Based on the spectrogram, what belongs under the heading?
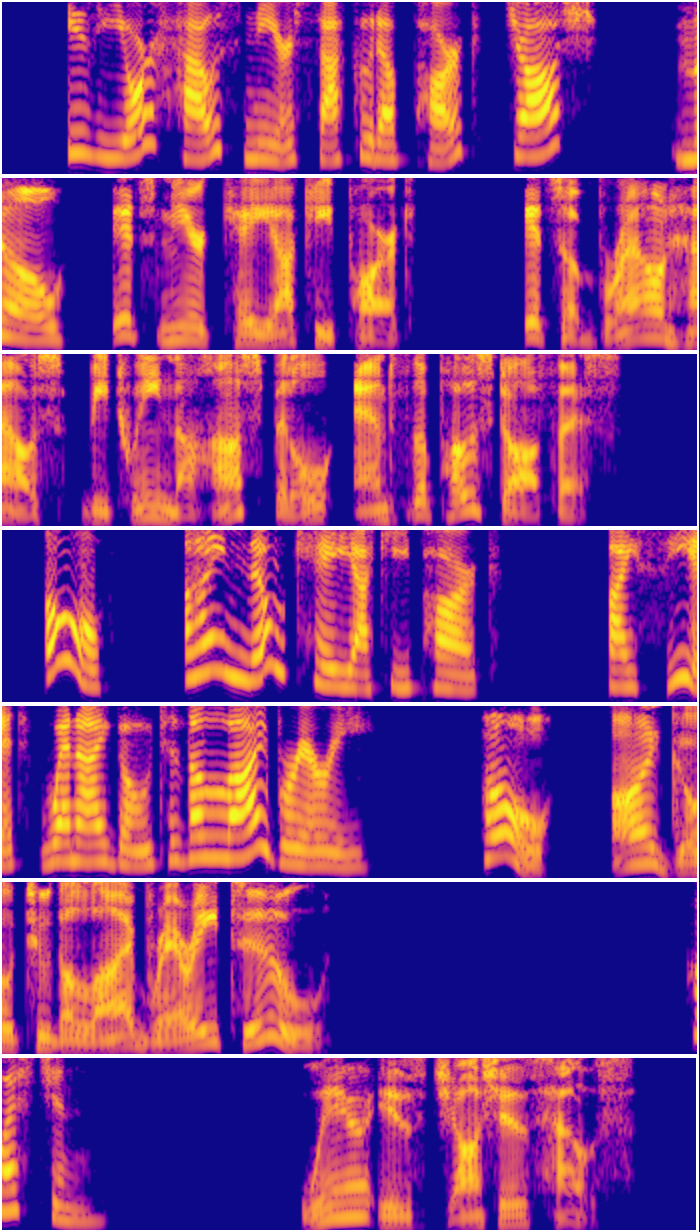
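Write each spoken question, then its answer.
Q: Where is Josh's house?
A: Near Keiaki Park, between the hospital and the post office.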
